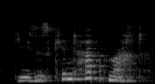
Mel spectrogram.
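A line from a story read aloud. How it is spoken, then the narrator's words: Plain. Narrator (German): sagte die Frau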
